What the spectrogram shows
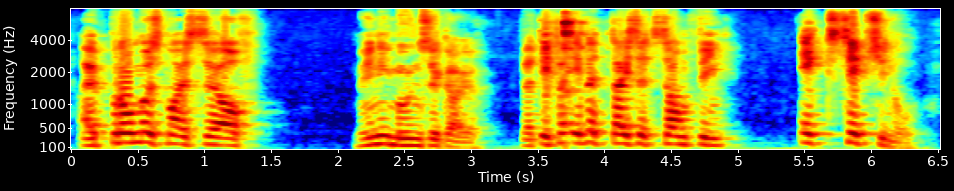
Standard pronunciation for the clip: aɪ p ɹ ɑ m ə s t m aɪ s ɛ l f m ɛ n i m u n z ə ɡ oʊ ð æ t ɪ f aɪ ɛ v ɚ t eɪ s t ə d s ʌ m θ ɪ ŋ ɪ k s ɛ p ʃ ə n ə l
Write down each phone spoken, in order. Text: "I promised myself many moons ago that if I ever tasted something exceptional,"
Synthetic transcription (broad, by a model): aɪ p ɹ ɑ m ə s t m aɪ s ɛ l f m ɛ n i m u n s ə ɡ oʊ ð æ t ɪ f aɪ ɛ v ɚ t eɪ s t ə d s ʌ m θ ɪ ŋ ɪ k s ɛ p ʃ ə n ə l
